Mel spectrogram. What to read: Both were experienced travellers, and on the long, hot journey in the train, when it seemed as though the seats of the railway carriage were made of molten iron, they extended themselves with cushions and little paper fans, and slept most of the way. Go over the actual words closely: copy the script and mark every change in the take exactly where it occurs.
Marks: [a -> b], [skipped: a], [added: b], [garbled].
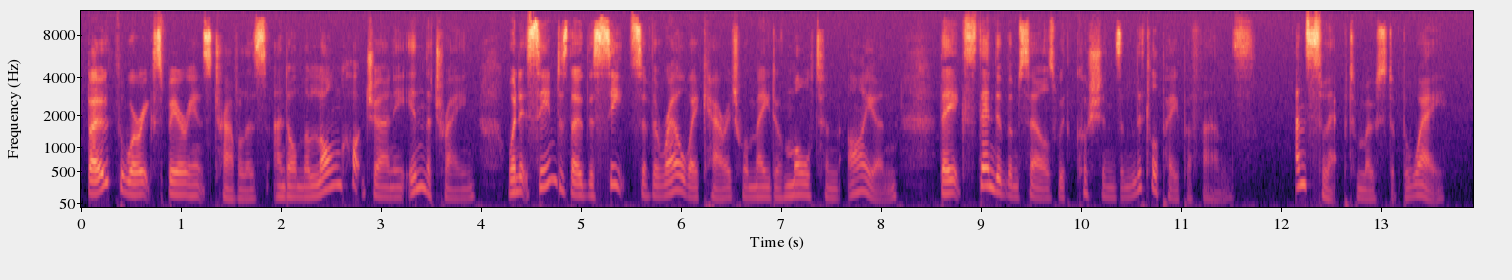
Both were experienced travellers, and on the long, hot journey in the train, when it seemed as though the seats of the railway carriage were made of molten iron, they extended themselves with cushions and little paper fans, and slept most of the way.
